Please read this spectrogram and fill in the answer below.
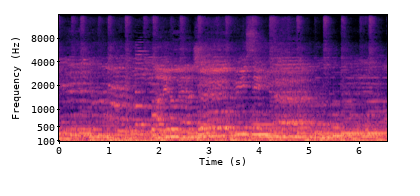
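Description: Gospel worship song sung by a group of voices, with long held notes.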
